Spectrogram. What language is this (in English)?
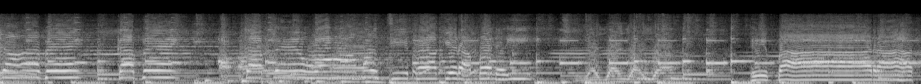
Indonesian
